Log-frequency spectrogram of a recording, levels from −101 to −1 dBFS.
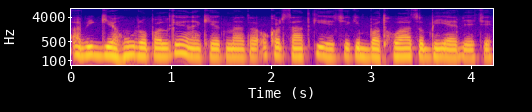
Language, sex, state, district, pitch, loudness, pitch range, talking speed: Maithili, male, Bihar, Madhepura, 140 Hz, -16 LUFS, 135-150 Hz, 285 wpm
